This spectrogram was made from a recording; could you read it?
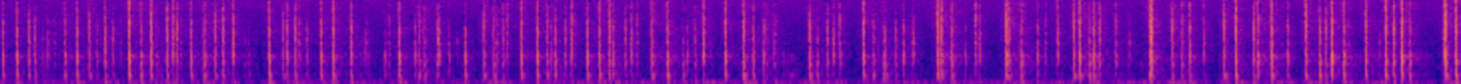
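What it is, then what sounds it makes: Cardboard board book. A cardboard board book is held flat while fingertips and nails scratch and tap along its page edges and spine. The result is a dense run of short, dry clicks and scratchy taps with a midrange emphasis and almost no ring, coming in uneven bursts.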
